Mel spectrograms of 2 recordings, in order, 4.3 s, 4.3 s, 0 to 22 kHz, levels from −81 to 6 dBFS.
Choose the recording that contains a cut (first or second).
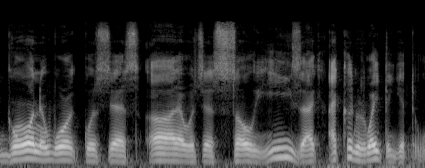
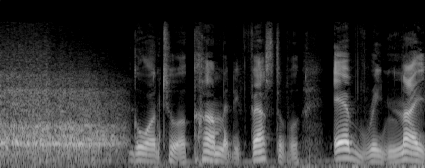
second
